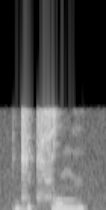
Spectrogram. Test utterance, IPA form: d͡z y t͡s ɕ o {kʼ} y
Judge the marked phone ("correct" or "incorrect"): incorrect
